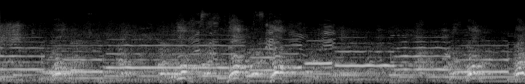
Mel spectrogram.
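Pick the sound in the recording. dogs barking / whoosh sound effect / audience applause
dogs barking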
